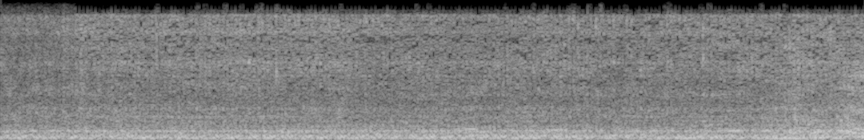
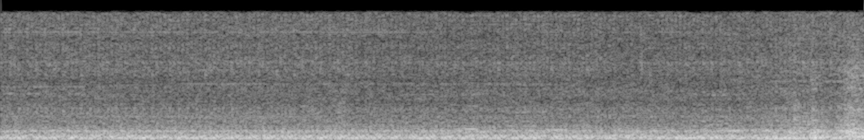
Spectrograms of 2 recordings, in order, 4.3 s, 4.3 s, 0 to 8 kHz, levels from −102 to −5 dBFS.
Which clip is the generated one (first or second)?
first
